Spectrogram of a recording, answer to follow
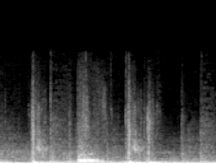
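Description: Fight-scene punch and body-blow sound effects: about three thuds roughly half a second apart, over a steady music score.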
